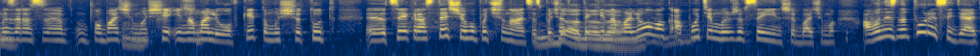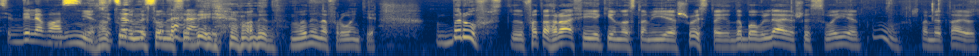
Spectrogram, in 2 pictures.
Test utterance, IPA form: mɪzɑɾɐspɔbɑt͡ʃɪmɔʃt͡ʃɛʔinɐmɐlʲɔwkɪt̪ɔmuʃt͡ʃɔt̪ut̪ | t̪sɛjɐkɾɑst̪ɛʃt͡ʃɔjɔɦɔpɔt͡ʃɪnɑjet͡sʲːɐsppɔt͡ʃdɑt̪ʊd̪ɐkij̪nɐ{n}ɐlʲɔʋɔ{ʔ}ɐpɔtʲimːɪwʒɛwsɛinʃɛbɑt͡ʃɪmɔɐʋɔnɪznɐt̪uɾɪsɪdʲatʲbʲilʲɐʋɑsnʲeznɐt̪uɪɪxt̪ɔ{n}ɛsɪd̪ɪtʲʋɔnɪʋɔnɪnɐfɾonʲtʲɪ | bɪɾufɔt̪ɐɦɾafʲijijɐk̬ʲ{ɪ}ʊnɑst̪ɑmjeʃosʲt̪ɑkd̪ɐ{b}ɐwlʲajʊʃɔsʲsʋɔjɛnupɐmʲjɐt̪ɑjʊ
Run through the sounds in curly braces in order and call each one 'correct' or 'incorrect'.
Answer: incorrect, incorrect, correct, incorrect, correct

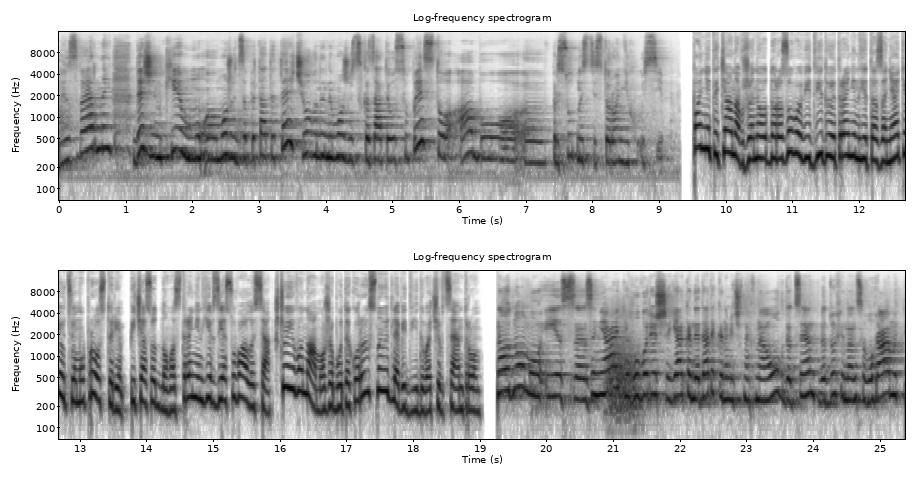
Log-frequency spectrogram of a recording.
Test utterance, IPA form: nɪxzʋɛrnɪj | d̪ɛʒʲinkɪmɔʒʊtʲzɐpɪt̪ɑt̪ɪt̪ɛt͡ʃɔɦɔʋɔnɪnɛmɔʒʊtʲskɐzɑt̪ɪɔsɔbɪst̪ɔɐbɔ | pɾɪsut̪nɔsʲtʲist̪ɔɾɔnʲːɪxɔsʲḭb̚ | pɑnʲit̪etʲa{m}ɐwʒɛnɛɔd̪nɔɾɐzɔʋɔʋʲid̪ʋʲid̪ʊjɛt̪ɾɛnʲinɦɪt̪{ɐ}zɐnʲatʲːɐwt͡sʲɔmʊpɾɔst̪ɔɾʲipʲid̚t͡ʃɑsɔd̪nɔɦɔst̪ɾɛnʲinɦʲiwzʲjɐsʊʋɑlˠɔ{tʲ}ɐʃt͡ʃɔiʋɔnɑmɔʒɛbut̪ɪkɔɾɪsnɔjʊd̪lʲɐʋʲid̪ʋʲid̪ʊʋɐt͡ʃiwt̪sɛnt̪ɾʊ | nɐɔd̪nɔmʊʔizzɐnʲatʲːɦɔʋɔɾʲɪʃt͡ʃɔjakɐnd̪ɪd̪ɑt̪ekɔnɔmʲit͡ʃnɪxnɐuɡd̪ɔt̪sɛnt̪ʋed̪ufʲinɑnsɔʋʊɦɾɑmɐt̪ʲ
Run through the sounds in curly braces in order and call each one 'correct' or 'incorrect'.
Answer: incorrect, correct, incorrect

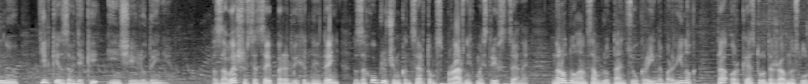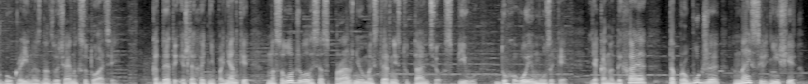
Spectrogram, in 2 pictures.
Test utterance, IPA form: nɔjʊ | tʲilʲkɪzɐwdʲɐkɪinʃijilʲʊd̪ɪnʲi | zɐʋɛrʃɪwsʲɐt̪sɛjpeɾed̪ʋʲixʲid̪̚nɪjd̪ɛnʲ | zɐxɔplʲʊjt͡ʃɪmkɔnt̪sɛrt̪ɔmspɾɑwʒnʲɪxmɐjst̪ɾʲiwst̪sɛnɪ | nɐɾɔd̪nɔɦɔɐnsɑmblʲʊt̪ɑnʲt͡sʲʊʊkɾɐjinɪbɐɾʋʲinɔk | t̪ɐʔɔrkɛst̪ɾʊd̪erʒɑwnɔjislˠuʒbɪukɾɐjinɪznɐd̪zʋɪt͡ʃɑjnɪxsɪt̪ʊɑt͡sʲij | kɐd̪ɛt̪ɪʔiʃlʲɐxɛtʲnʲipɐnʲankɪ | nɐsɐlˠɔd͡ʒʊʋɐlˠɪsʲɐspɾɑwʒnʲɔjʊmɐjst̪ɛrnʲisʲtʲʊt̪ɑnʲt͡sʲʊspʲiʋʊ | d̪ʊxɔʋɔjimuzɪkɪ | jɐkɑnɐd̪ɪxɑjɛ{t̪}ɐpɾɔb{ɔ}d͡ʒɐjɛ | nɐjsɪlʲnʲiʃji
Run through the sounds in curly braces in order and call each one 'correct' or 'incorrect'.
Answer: correct, incorrect

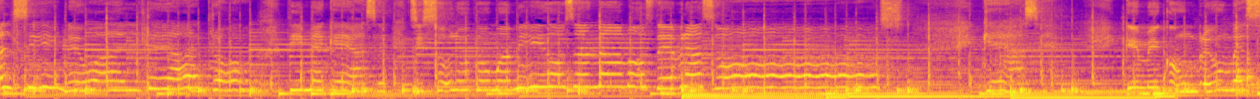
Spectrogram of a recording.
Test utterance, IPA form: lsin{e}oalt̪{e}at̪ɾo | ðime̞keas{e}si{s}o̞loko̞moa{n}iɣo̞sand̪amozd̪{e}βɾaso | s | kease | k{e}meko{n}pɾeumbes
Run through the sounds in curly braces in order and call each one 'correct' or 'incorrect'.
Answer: correct, correct, correct, correct, incorrect, correct, correct, incorrect

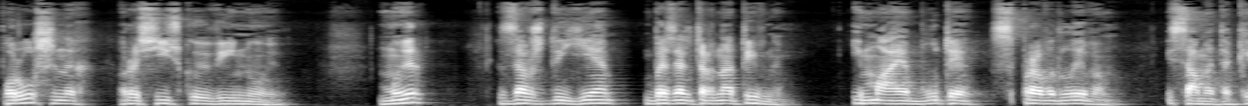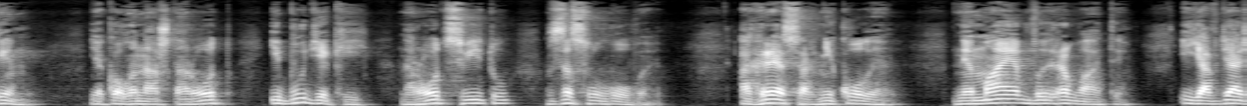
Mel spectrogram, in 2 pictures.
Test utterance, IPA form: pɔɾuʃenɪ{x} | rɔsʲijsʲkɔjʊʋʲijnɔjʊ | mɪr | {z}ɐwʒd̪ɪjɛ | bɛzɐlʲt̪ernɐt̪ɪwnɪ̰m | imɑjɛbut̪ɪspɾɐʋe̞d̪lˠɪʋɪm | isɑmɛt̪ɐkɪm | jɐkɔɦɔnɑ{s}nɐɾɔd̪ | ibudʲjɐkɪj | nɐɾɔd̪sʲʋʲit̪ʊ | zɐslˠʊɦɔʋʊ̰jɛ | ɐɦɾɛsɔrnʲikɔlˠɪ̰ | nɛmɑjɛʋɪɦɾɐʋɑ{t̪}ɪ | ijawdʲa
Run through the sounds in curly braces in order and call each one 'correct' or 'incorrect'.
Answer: correct, correct, incorrect, correct

